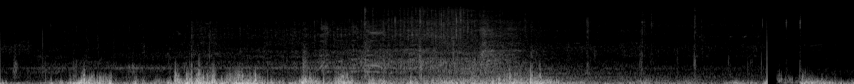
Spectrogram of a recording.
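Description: Wind buffeting and handling noise on a handheld microphone: irregular low thumps and rumble, with a hiss swelling in the middle and fading. The sound cuts out completely for an instant near the end.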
